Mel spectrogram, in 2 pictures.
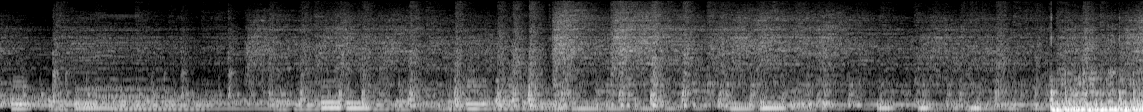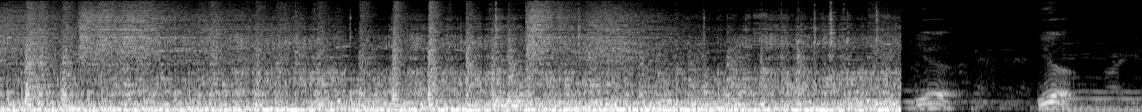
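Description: Band music with a drum kit. About halfway through it jumps suddenly much louder, with heavy bass and drums, then cuts off abruptly near the end.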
